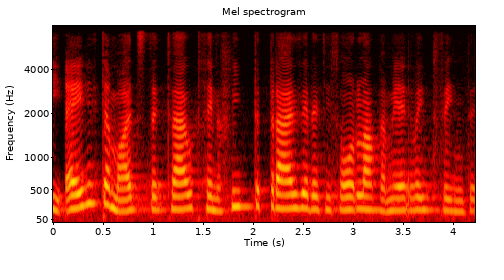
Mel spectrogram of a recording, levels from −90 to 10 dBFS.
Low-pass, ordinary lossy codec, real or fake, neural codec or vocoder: 7.2 kHz; none; fake; codec, 16 kHz, 0.5 kbps, FunCodec, trained on Chinese and English, 25 frames a second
